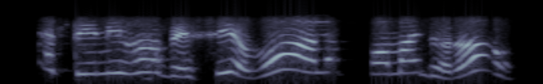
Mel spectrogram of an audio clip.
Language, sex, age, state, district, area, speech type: Assamese, female, 30-45, Assam, Kamrup Metropolitan, urban, conversation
